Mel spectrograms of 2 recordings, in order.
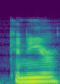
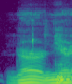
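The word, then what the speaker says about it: Knehr: facing the rookie reese caneer i think that's how you pronounce it uh he's only pitching isn't it no near usually the k is silent i heard the padre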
